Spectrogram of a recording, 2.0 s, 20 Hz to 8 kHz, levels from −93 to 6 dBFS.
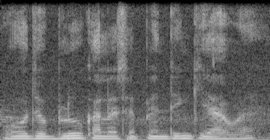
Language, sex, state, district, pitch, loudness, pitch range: Hindi, male, Arunachal Pradesh, Papum Pare, 125 Hz, -17 LUFS, 115-130 Hz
